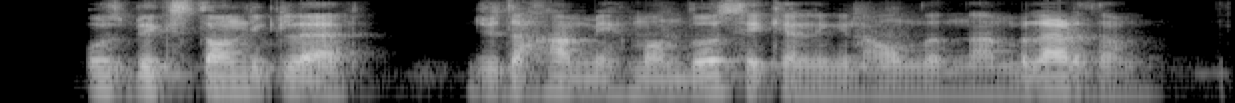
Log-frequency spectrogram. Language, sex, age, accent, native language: Uzbek, male, 25-34, Andijon, Uzbek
